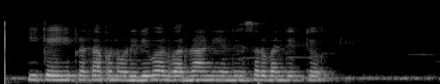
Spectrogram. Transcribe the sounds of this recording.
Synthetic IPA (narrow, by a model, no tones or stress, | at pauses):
iːkeːiːpɾɐt̪aːpɐnoːɽiɾiʋaːlʋɐɾːaːɳiend̪uɦɛsɐɾubɐnd̪ʱit̪ːu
